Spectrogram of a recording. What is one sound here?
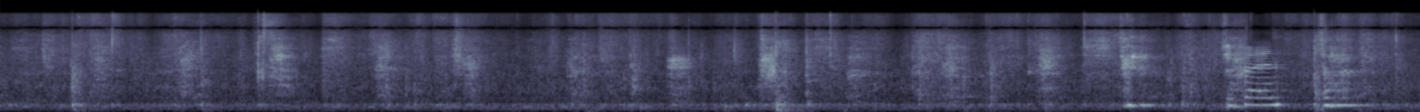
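Arms slap and clap against each other in quick sparring blows.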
